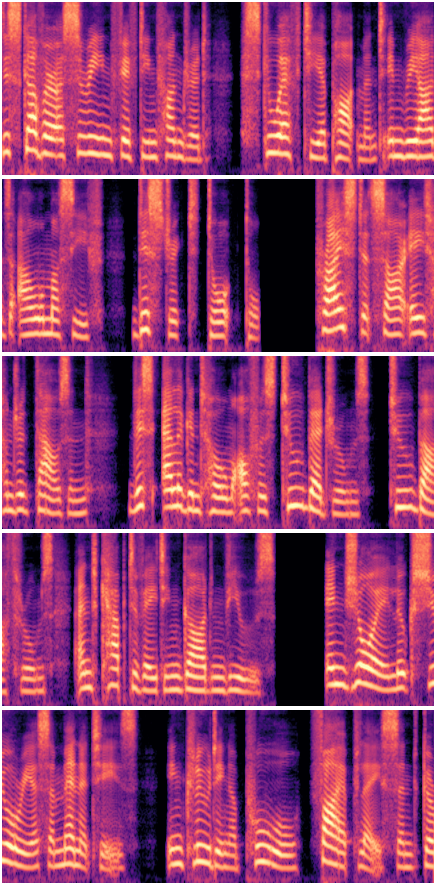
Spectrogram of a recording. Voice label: narration audio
